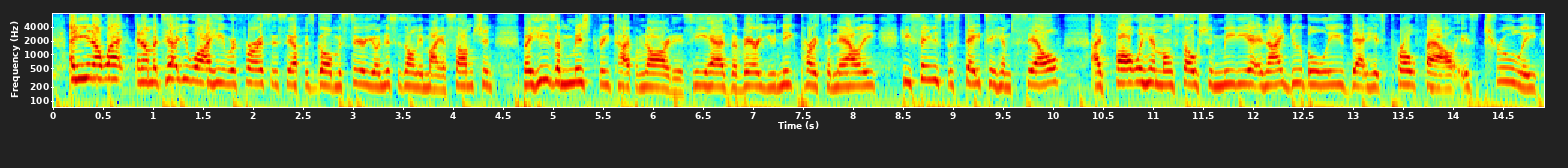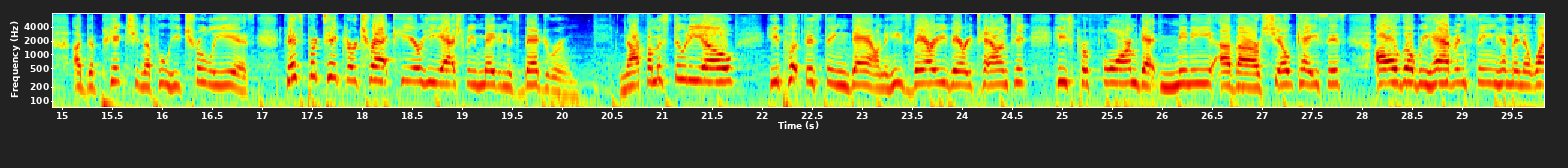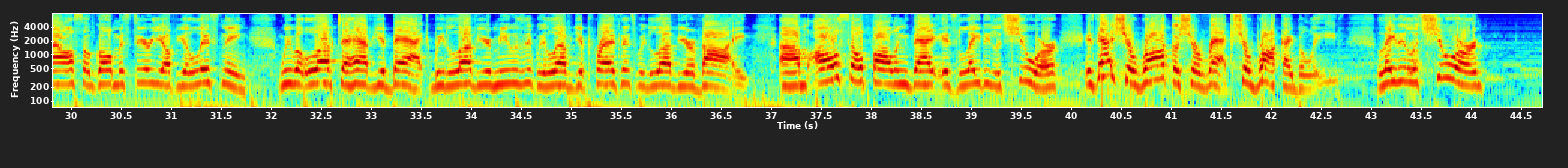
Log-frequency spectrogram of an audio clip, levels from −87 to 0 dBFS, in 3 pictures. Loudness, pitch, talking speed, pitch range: -9 LUFS, 230 Hz, 195 wpm, 215-250 Hz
